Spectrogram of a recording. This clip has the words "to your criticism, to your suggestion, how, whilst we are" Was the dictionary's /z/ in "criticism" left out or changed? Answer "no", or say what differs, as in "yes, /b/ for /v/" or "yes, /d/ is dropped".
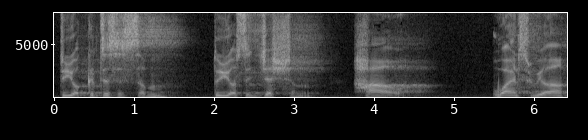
yes, /s/ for /z/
